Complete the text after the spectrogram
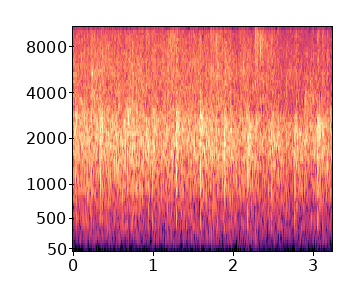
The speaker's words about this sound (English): Yeah, that deserves applause.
